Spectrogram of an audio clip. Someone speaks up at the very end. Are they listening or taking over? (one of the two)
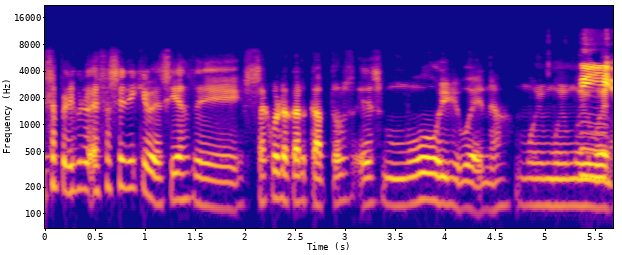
taking over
